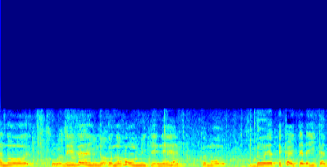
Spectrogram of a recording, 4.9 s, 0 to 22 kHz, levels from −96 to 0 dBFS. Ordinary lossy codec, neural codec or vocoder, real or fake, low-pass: none; codec, 16 kHz, 8 kbps, FreqCodec, smaller model; fake; none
